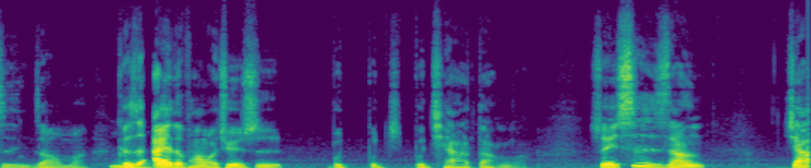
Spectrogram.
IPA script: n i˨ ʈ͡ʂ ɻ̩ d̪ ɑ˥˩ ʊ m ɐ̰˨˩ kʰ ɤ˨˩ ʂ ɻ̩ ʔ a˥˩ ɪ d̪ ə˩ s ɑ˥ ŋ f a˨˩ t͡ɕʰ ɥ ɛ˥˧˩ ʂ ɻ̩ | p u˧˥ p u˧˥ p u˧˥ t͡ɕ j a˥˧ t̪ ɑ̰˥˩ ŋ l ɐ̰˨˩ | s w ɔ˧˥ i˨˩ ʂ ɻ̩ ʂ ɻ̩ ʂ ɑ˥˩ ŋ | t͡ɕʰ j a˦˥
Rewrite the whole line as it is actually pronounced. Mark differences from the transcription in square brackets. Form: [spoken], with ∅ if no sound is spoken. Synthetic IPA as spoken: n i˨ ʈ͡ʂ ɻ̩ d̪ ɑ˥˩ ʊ m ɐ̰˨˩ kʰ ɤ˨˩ ʂ ɻ̩ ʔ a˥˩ ɪ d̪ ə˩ [f] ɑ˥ ŋ f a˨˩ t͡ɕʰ ɥ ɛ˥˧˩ ʂ ɻ̩ | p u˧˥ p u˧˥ p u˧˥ [t͡ɕʰ] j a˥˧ t̪ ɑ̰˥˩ ŋ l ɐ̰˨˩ | s w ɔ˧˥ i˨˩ ʂ ɻ̩ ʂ ɻ̩ ʂ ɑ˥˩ ŋ | [t͡ɕ] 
